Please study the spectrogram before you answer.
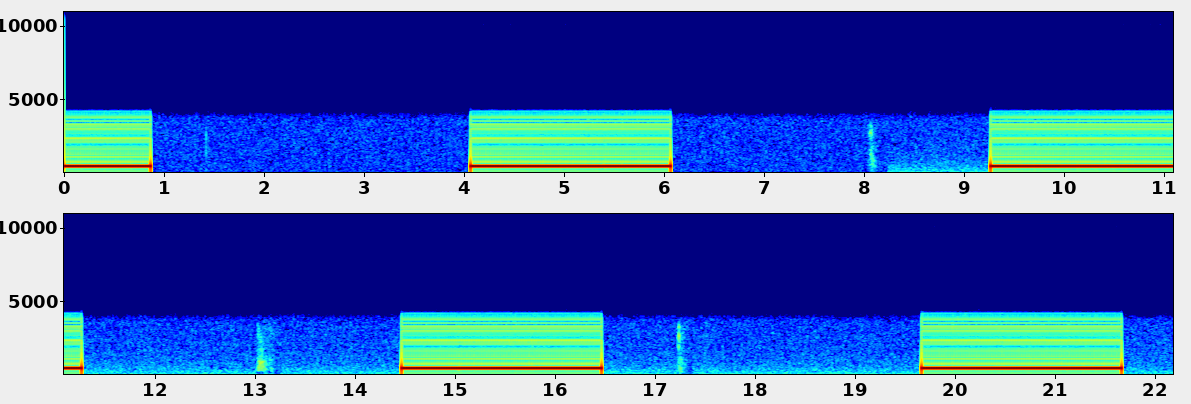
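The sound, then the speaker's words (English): Ringing tone on a telephone line while placing a call: five steady, even-pitched bursts of about two seconds each, separated by longer silences, with a few faint clicks in the gaps and no voices. “I'm going to place a call to our guest today, so bear with us as we make that call.”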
